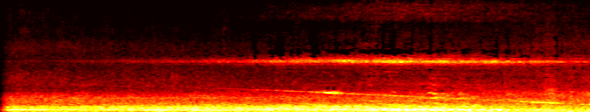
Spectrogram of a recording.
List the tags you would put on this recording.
Sound effects > Vehicles
city Tram urban

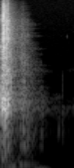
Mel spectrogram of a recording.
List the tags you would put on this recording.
Sound effects > Objects / House appliances
matchstick-box matchstick

